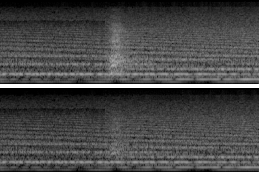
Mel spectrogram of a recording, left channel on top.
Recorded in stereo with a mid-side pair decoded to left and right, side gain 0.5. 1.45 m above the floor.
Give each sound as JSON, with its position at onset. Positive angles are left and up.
{"t": 0.0, "sound": "a drone", "azimuth_deg": 15}
{"t": 1.1, "sound": "breathing", "azimuth_deg": 65}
